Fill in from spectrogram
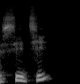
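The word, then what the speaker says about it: sichi (しち): En el 7, que hemos dicho que no se dice nana, sino que se dice sichi.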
